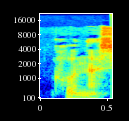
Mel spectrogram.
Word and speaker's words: Jonás: La que suena más fuerte es Jonás en la última sílaba y ya está.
